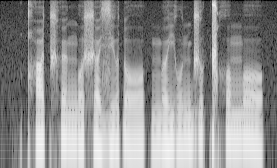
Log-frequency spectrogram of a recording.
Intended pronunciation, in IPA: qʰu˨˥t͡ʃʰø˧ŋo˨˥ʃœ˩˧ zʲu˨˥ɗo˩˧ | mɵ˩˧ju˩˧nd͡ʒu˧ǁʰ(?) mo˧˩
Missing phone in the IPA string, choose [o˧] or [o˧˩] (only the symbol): o˧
